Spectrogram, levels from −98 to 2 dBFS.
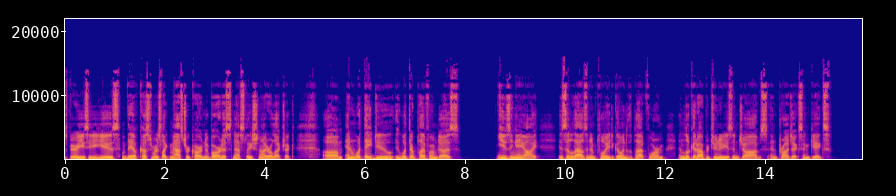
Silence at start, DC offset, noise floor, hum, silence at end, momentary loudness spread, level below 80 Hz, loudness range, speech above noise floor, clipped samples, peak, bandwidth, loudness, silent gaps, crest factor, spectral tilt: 0 s; under 0.1%; under -90 dBFS; none; 0.65 s; 10 LU; -62 dBFS; 2 LU; over 67 dB; under 0.1%; -8 dBFS; 14.5 kHz; -23 LUFS; none; 14 dB; -6 dB/octave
